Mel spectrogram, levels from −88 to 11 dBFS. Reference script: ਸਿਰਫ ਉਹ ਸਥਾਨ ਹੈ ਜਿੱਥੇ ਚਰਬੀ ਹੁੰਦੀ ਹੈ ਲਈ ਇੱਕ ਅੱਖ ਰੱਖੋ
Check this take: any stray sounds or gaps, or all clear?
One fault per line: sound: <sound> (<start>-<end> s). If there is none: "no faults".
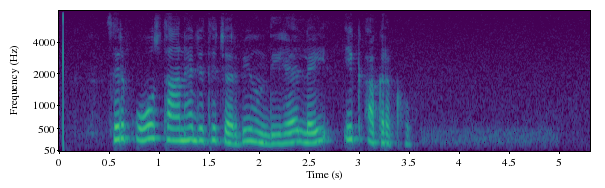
no faults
